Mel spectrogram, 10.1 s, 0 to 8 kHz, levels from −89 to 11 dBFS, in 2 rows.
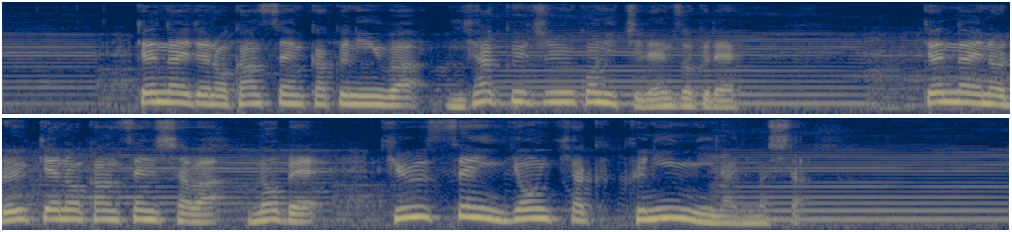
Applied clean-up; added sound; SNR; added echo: none; Bowed string instrument; 16 dB; reverberation time 2.8 s.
